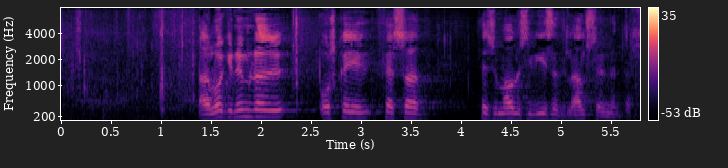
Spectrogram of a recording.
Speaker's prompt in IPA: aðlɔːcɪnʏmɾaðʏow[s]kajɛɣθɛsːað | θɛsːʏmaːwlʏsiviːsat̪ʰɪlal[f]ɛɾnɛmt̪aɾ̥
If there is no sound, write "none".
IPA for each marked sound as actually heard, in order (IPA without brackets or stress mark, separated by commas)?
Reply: s, s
